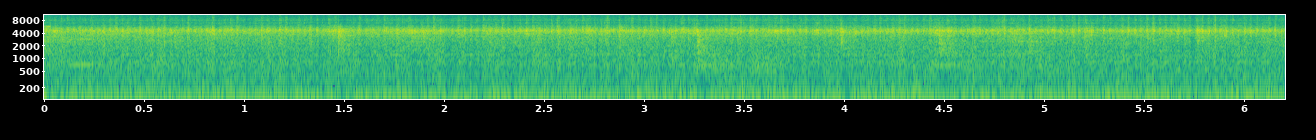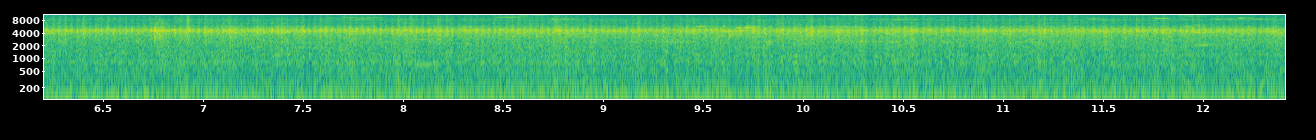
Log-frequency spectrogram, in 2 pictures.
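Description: International gasoline engine of an antique Ingram road roller built by Acme Iron Works, idling steadily with a low, even rumble.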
